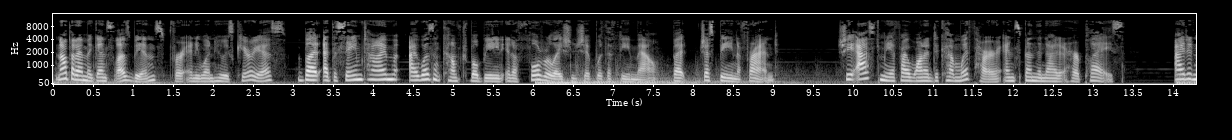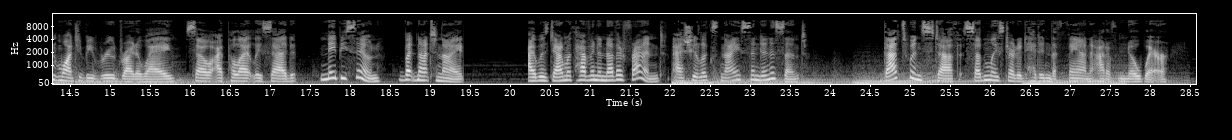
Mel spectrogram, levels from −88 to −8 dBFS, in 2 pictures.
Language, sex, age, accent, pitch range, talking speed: English, female, 30-49, American, 155-210 Hz, 185 wpm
